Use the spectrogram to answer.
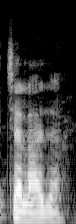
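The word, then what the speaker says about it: chalaza: पे कैलाजा लिखा है जिसे इंग्लिश में बोलते हैं चलाजा चलाजा शुद्ध हिंदी में कैलाजा और इंग्लिश में जब आप इसकी स्पेलिंग लिखो तो सी एच ए एल ए जेड ए होता है बी जो बीजांड के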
